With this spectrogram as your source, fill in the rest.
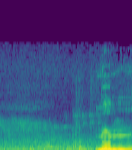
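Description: An elderly man speaks calmly into a microphone outdoors.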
